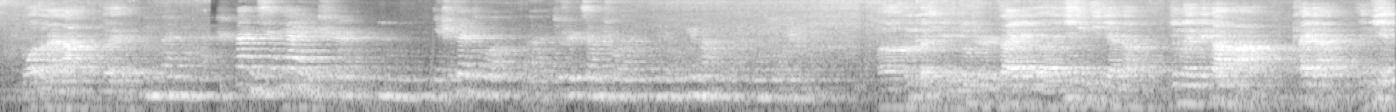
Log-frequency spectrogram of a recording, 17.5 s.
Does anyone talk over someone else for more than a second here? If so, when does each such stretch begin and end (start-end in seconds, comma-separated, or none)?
none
